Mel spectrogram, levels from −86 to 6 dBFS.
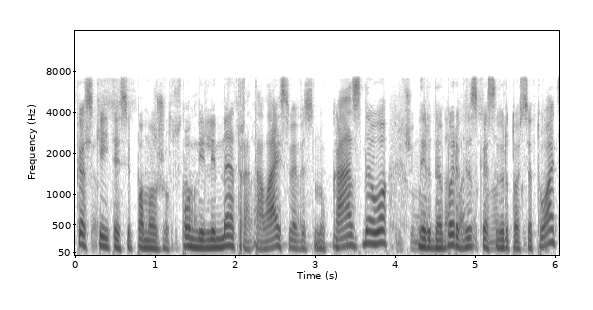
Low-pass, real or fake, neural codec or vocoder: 7.2 kHz; real; none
